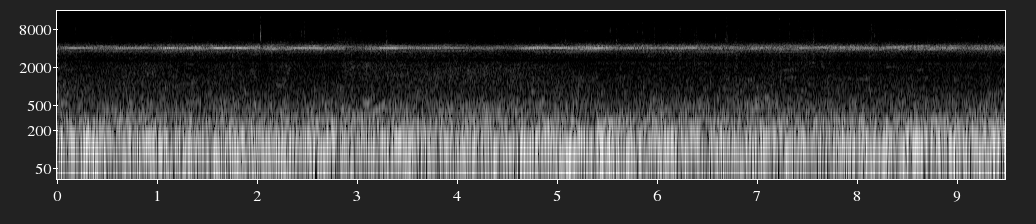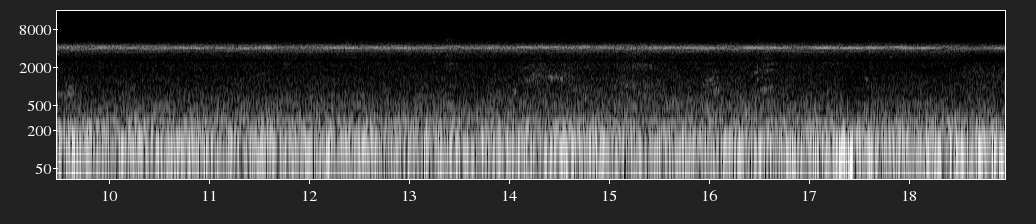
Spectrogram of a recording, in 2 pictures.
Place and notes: Rotermani air ventilation system, WLD - Toomas Thetlff : Rotermani air ventilation system, WLD
Tallinn, Estonia, 19 July 2011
